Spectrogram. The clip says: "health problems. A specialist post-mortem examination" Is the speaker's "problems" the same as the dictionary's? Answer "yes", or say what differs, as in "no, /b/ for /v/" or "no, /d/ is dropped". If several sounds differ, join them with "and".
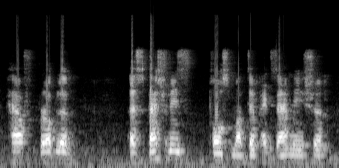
no, /z/ is dropped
